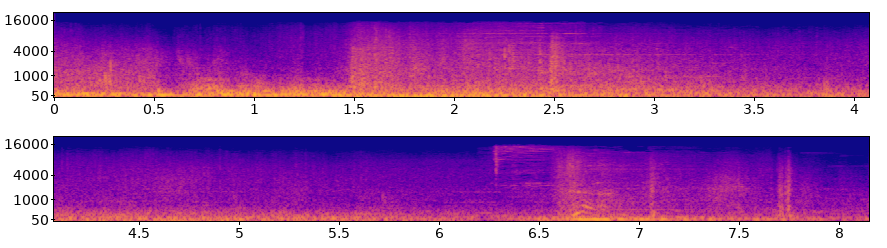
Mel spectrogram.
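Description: A Confringo blasting spell from a video game erupts in a deep rumbling explosion, loud booming bursts that fade into a long rolling roar, followed by a second sharper blast near the end.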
